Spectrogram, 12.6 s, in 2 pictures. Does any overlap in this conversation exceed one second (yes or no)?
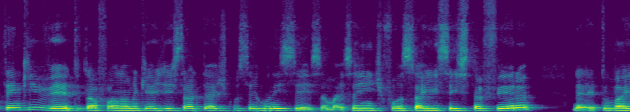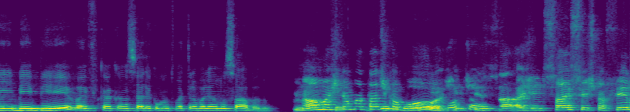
yes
